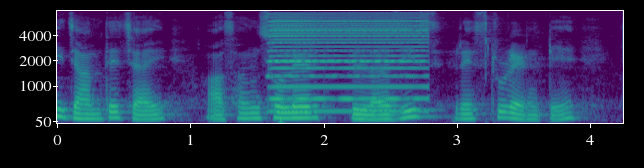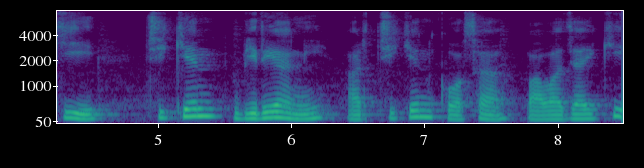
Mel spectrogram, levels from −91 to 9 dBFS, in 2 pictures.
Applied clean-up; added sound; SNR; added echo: none; Accordion; -1 dB; none.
